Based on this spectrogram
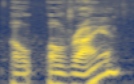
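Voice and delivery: puzzled crowd. Acted. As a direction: stammer the name in doubt. Crowd confused at the name.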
